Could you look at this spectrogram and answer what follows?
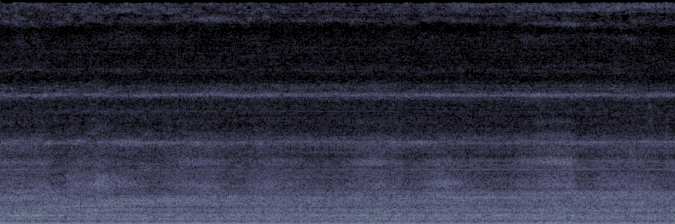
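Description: A steady, unbroken mechanical drone with a low hum and airy hiss, holding the same loudness throughout: a nebulizer compressor running.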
